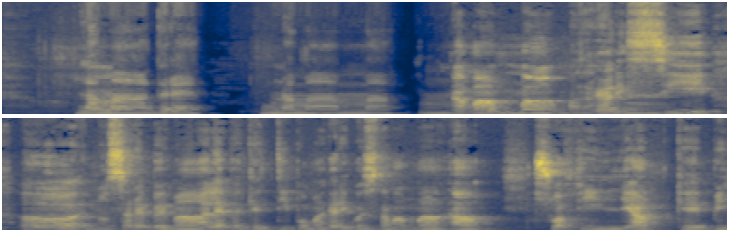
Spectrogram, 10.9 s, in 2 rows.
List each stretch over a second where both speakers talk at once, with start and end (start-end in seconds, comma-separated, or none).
none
